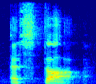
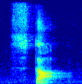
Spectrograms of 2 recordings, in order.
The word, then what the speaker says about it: stop: For example, they will say eschool instead of school, or estop instead of stop.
